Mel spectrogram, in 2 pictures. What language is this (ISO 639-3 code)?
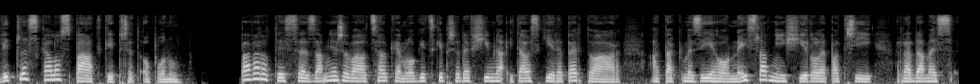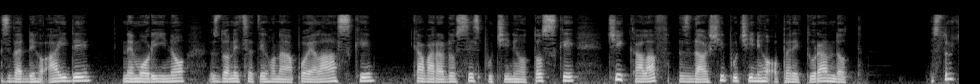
ces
